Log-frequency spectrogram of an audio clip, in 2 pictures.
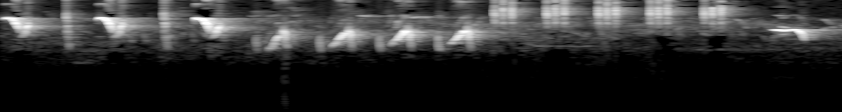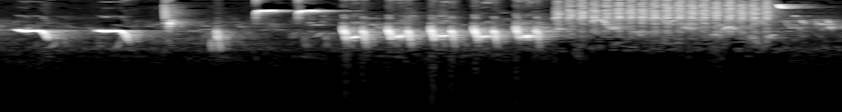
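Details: Common nightingale (Luscinia megarhynchos), song.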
